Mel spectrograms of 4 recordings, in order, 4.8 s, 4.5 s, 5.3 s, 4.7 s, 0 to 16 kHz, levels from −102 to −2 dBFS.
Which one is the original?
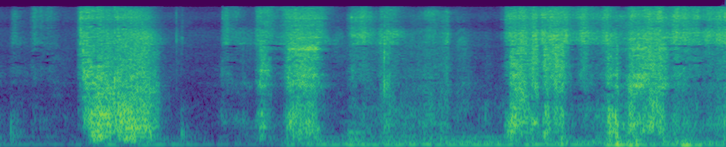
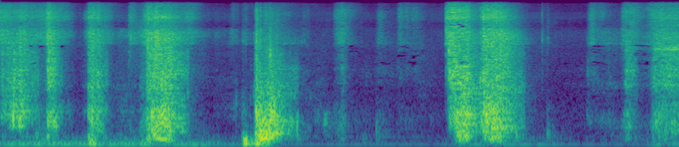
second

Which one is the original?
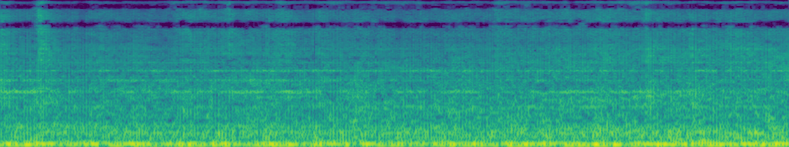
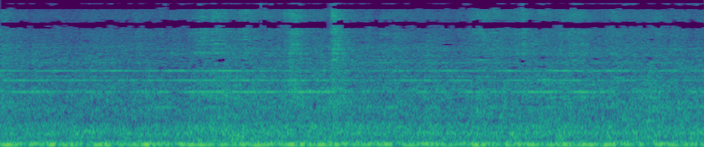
second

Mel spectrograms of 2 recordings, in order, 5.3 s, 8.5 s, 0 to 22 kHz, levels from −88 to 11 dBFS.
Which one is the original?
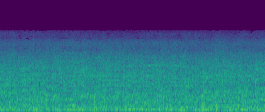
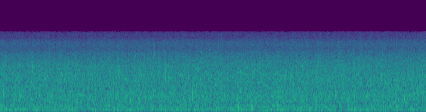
second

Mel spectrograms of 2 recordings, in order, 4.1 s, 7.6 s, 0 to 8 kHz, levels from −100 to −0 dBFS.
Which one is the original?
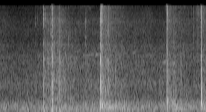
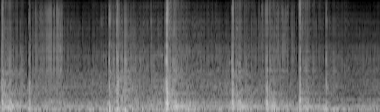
first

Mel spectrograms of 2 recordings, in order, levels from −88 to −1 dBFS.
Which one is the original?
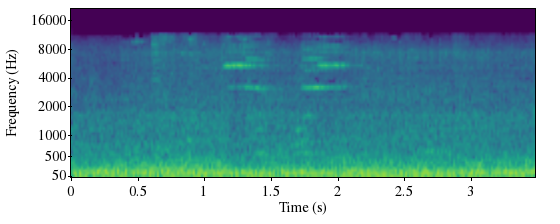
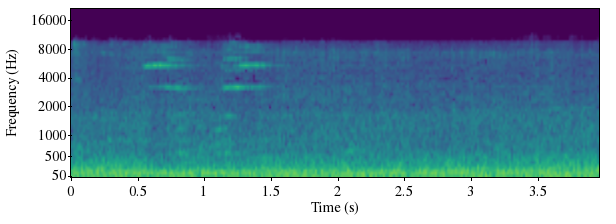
second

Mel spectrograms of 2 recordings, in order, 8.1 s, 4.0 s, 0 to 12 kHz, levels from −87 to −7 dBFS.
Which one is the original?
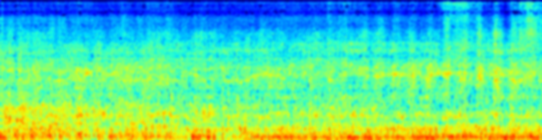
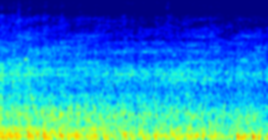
second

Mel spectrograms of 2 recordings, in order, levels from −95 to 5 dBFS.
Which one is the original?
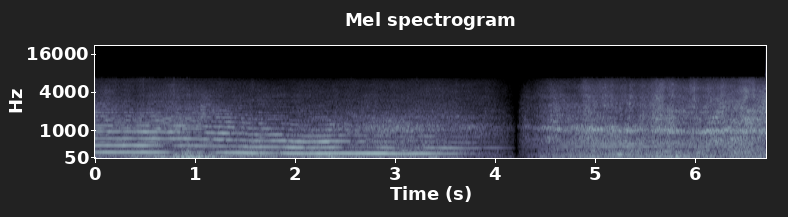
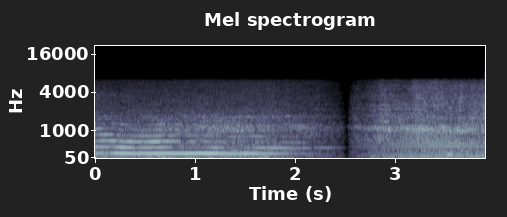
second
